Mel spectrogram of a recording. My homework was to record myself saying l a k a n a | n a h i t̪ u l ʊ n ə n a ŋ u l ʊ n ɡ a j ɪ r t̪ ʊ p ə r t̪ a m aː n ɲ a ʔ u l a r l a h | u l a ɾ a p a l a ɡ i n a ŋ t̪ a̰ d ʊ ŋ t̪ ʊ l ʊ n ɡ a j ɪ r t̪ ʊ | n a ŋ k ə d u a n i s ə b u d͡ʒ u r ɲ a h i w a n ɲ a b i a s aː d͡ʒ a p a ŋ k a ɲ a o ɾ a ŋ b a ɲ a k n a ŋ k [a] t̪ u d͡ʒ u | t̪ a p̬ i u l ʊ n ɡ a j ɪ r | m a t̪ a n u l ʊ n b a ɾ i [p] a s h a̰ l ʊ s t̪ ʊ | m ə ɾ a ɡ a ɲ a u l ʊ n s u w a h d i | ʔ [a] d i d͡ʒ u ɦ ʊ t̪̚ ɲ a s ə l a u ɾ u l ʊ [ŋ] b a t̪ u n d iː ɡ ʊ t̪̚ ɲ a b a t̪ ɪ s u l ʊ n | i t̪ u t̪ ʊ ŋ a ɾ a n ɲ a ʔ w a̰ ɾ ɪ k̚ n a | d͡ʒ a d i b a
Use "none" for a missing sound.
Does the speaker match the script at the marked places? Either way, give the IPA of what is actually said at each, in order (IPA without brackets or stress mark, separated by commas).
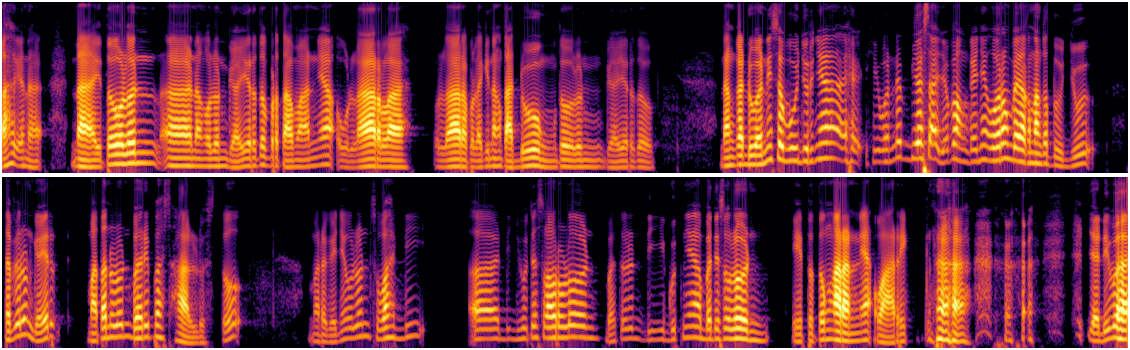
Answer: ə, p, ə, n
